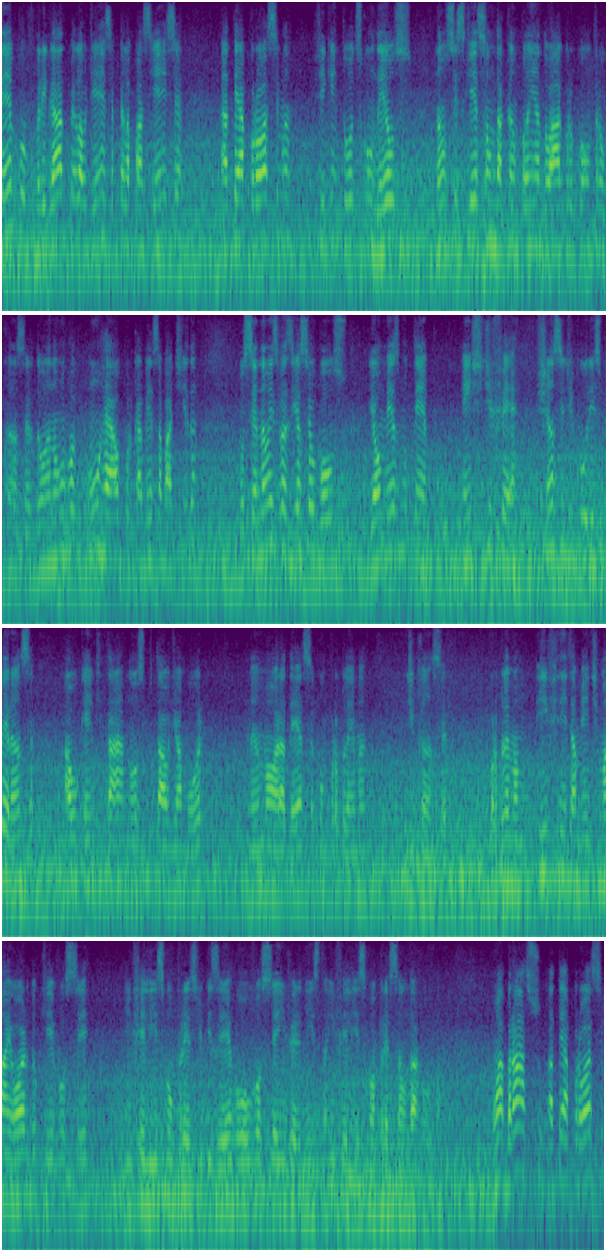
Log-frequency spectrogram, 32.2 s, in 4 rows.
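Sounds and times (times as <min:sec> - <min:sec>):
speech: 0:00.0 - 0:30.1, 0:30.7 - 0:32.1
car interior driving noise: 0:00.0 - 0:32.1.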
